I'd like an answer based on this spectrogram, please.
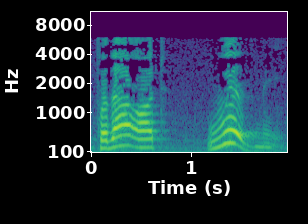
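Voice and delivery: "with" set off by a pause and punched; stress on with. Shown as a demonstration. Preacher demonstrating word-by-word reading, stress on "with". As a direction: pause after "art", then lean hard on "with". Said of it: "And this time you say".

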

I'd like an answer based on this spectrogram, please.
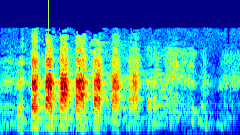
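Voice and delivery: loud rapid run of chuckles; real hearty laugh. Real, not acted. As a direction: burst out laughing at your own tease. Laughs at his own teasing.

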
